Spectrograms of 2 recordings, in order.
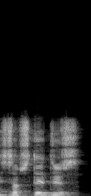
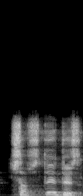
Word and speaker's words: substitutes: okay substitutes and uh you need to stretch the first syllable sub okay substitutes substitutes in uh far is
